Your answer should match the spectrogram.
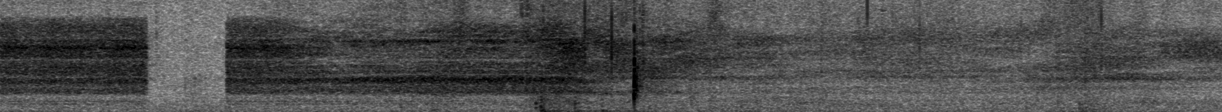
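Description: Faint, steady jet-engine hiss from an airliner landing video played over the room's speakers. It starts abruptly, cuts out briefly just under a second in, then resumes and fades. Two short knocks come about half a second apart near the middle.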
